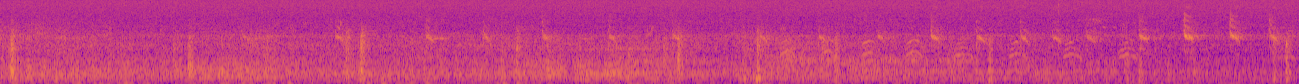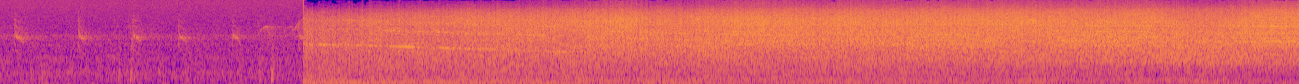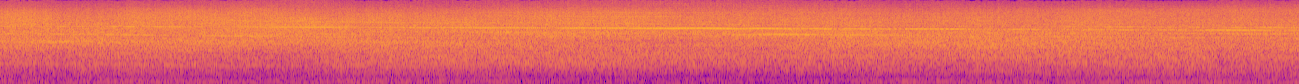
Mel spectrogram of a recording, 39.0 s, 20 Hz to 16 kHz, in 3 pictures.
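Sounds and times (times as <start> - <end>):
jet engines taxiing: 15.9 - 38.9
high whistling jet whine: 16.0 - 38.9.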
